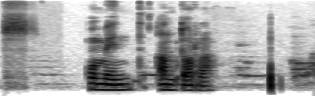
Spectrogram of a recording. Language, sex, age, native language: Icelandic, male, 30-39, Icelandic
